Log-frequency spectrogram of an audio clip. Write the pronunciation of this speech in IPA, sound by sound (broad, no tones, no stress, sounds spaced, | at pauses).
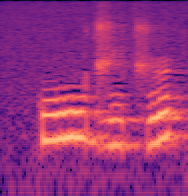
k uː d͡ʒ i t͡ʃ ʏ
